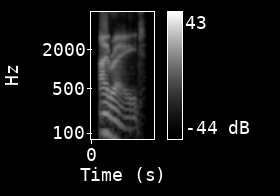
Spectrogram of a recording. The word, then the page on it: irade: British English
